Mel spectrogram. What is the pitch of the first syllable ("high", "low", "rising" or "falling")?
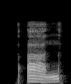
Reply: low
